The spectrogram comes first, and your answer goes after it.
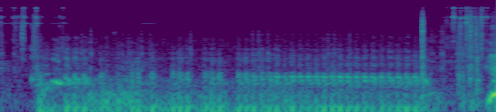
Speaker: i guess i have to try many times before it started but really doesn't run oh god who can help me okay it doesn't run do you hear that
